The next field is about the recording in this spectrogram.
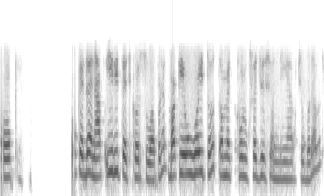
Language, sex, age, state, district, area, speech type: Gujarati, female, 30-45, Gujarat, Rajkot, urban, conversation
